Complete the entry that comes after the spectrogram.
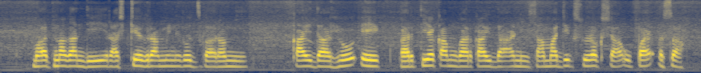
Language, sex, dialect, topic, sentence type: Marathi, male, Southern Konkan, banking, statement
